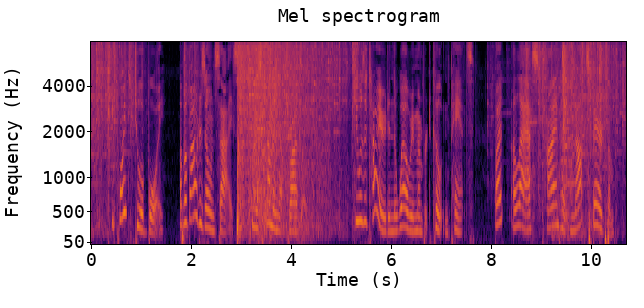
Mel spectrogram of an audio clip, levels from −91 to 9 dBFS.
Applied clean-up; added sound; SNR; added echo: none; Shatter; 3 dB; none.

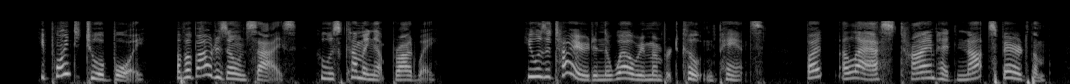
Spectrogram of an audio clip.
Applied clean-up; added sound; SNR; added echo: none; none; none; none.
